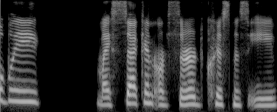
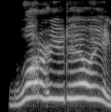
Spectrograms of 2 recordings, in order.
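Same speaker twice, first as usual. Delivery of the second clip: put-on shouting voice, pitched higher; 10 semitones higher, 3 dB louder than usual. Retelling how the captain ordered a family off the jet bridge: imitating the captain shouting. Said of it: "he's shouting this".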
